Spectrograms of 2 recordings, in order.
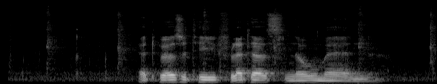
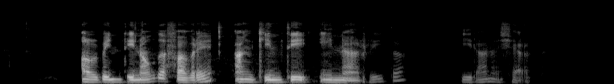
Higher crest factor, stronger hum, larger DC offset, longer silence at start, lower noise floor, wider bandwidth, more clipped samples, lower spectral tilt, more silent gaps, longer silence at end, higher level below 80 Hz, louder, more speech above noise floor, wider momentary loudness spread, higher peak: about the same, 18 dB vs 22 dB; neither; neither; second, 0.45 s vs 0.8 s; second, -57 dBFS vs under -90 dBFS; first, 16 kHz vs 7.8 kHz; neither; about the same, -6 dB/octave vs -6 dB/octave; neither; second, 0 s vs 0.95 s; second, -78 dBFS vs -62 dBFS; second, -28 LUFS vs -24 LUFS; second, 30 dB vs over 65 dB; second, 11 LU vs 21 LU; second, -10 dBFS vs -6 dBFS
